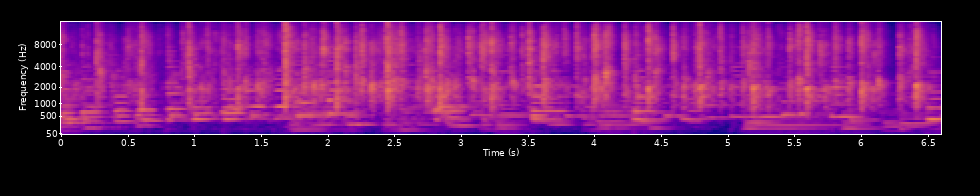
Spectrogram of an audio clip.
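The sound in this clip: Applause mixed with music at a tribute ceremony: a steady stream of clapping runs over a melodic instrumental tune with clear sustained notes.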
